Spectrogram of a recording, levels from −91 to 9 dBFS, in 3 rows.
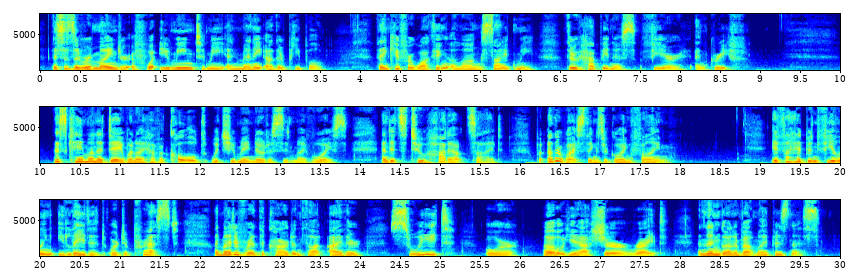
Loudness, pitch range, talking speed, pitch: -21 LUFS, 130-195 Hz, 165 wpm, 155 Hz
